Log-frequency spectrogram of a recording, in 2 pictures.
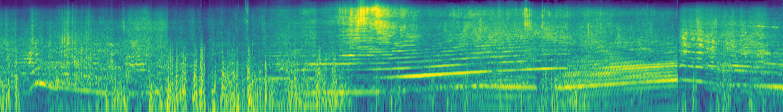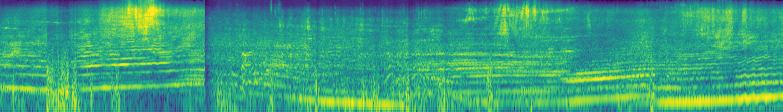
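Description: Group C sports-prototype racing cars going past one after another at speed. Each engine note rises in steps through the gears, then drops in pitch as the car goes by.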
